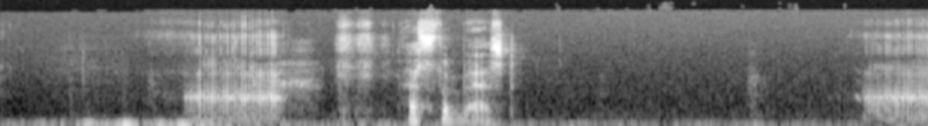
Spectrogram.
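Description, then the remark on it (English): A female chihuahua snores while asleep: two raspy, buzzing snores close to the microphone, one early and one at the very end, with a person speaking briefly in between. “That's the snoring chihuahua.”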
